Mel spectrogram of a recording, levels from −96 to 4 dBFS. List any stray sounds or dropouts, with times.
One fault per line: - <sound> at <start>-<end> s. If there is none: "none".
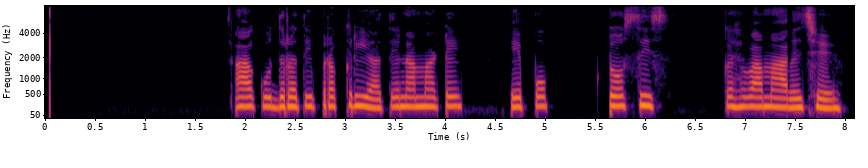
none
